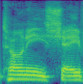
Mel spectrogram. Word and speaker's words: Tony Hsieh: that also sells shoes Bart you're a big Tony Hsieh fan that's how you say his name right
